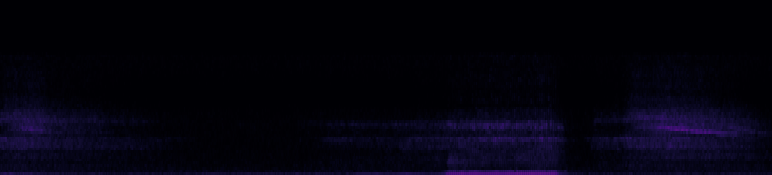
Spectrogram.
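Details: Sound-asleep English Bulldog giving soft, whistly breaths, then one louder rattling snore on the in-breath; ordinary snoring.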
